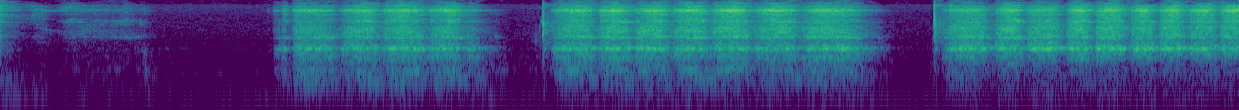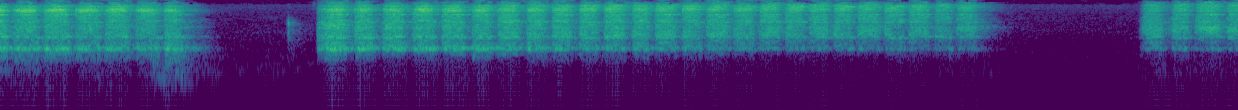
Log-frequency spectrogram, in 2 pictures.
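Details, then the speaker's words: Triumph Spitfire cylinder head: rhythmic back-and-forth rasping, about four strokes a second, in bursts, lapping a valve with compound; coarse at first, softening as the valve beds into its seat and is good to go. "I could hear it you know, it sounds very coarse to begin, and then it slowly gets quieter and quieter, and you can tell that's pretty much when it should be good to go."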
